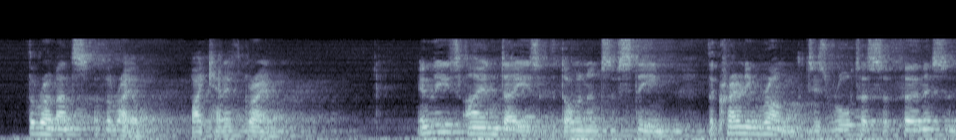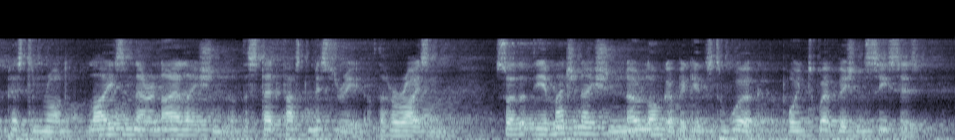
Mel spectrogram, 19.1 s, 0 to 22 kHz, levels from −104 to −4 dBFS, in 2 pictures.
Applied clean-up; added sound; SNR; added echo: none; none; none; reverberation time 2.0 s.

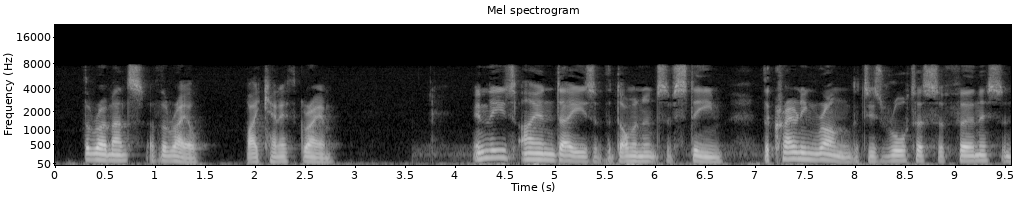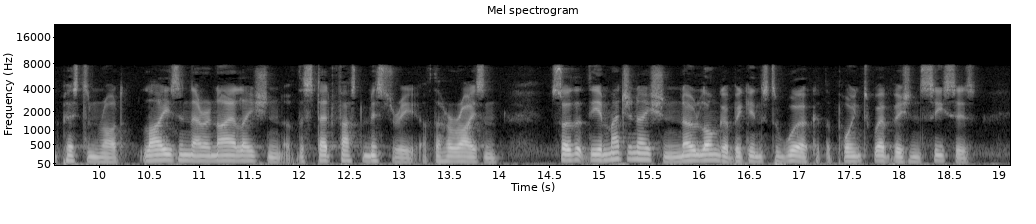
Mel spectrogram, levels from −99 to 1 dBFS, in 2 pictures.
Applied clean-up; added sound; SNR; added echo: none; none; none; none.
